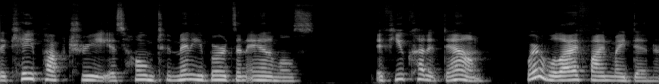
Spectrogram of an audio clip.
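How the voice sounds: Here is a natural reading voice. The background is quiet.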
